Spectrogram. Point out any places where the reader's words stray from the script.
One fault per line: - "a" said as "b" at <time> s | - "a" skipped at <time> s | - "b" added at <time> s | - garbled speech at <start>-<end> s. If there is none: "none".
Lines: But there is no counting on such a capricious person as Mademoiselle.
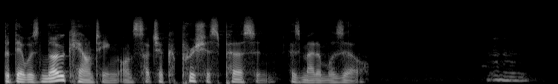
- "is" said as "was" at 0.2 s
